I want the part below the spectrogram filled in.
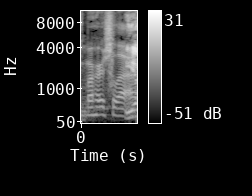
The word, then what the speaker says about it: Mahershala: Oh, Mahershala? – I can't say his name. – Mahershala.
